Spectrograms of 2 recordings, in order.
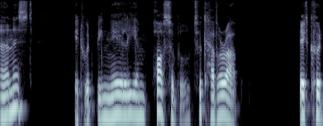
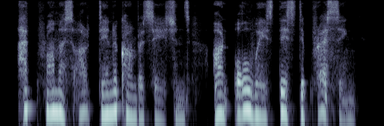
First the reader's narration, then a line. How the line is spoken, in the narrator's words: Olive whispered across the table to Noor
